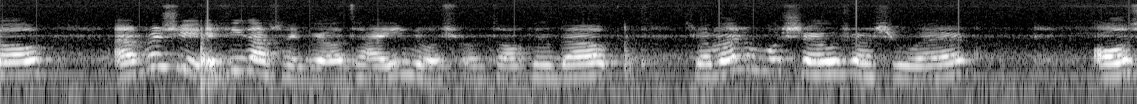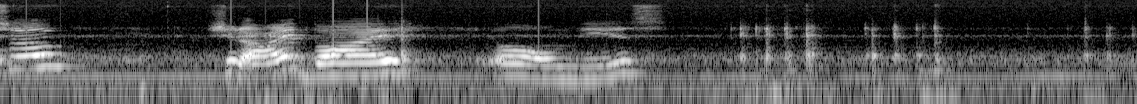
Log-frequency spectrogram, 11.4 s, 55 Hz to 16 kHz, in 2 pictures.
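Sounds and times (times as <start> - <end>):
steady low electrical hum: 0.0 - 11.3
speech: 0.7 - 6.2, 6.8 - 9.0
typing on a computer keyboard: 9.4 - 10.5, 11.1 - 11.3.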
